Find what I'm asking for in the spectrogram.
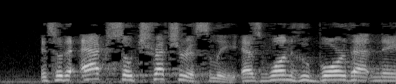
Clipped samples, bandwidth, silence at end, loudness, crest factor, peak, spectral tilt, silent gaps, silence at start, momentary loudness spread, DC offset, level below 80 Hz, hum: under 0.1%; 7.6 kHz; 0 s; -19 LUFS; 18 dB; -2 dBFS; -4 dB/octave; none; 0.05 s; 6 LU; under 0.1%; -54 dBFS; none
